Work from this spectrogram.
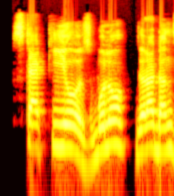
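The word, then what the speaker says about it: stachyose: स्टैकियोज। बोलो जरा ढंग से प्रोनाउंस करना सीखो, स्पेलिंग सही लिखोगे। बहुत सारे टीचर स्टैचियोज बता रहे हैं, स्टैचियोज नहीं है, स्टैकियोज है, क है, च नहीं है।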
